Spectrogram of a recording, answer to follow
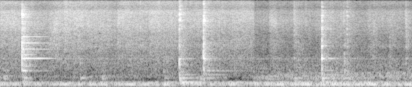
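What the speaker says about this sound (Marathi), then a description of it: "हे छान मिक्स करायचं आहे." A spoon stirs a carrot stir-fry in a pan as chili powder and salt are mixed in, with a low sizzle underneath and a few sharp scraping clinks against the pan, heard up close and fairly quiet.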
